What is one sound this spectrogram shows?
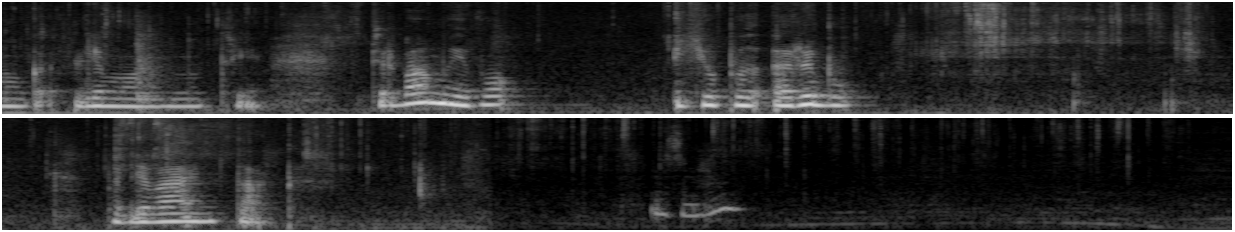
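A lemon half is squeezed by hand, juice dripping onto fish.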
